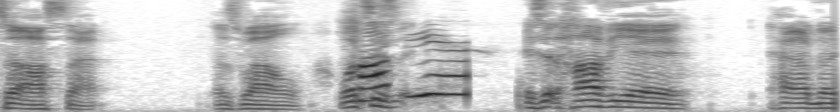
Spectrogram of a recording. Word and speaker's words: Javier: No, it's J. But they pronounce it Javier. It's Javier or Spanish.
